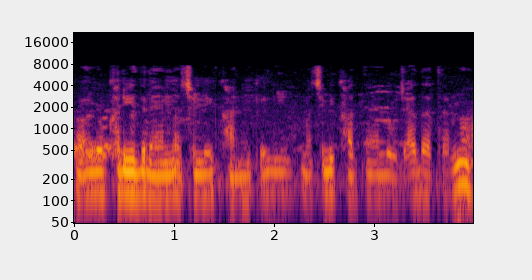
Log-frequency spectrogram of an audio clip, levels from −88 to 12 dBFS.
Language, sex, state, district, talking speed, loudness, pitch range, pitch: Hindi, male, Uttar Pradesh, Deoria, 225 wpm, -19 LUFS, 115-140 Hz, 125 Hz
